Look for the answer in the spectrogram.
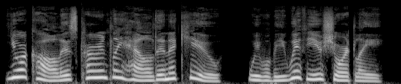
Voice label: Telephone prompt: Your call is currently held in a queue we will be with you shortly, Recorded Voice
